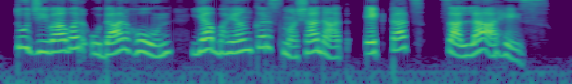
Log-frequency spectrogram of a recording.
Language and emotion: Marathi, neutral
